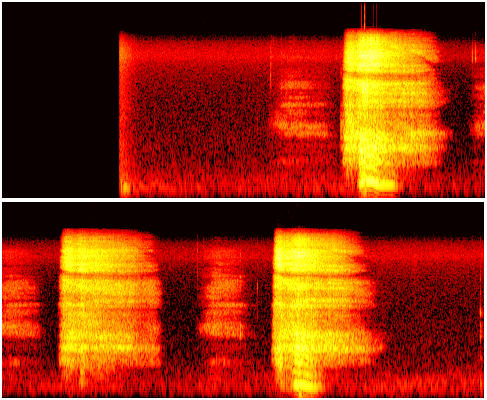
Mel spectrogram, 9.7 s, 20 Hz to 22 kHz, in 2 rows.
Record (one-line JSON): {"exhalation_length": "9.7 s", "exhalation_amplitude": 29182, "exhalation_signal_mean_std_ratio": 0.33, "survey_phase": "alpha (2021-03-01 to 2021-08-12)", "age": "65+", "gender": "Female", "wearing_mask": "No", "symptom_none": true, "smoker_status": "Ex-smoker", "respiratory_condition_asthma": false, "respiratory_condition_other": false, "recruitment_source": "REACT", "submission_delay": "2 days", "covid_test_result": "Negative", "covid_test_method": "RT-qPCR"}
